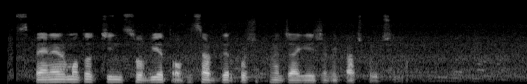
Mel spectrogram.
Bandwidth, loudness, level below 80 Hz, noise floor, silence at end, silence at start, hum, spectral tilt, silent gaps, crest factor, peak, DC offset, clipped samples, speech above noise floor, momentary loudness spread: 11.5 kHz; -24 LUFS; -66 dBFS; -45 dBFS; 0.2 s; 0.15 s; none; -5.5 dB/octave; none; 22 dB; -4 dBFS; under 0.1%; under 0.1%; 21 dB; 23 LU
